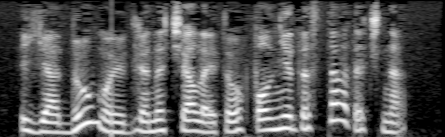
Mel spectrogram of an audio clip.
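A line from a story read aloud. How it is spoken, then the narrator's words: Laughing. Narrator (Russian): засмеялся отец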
